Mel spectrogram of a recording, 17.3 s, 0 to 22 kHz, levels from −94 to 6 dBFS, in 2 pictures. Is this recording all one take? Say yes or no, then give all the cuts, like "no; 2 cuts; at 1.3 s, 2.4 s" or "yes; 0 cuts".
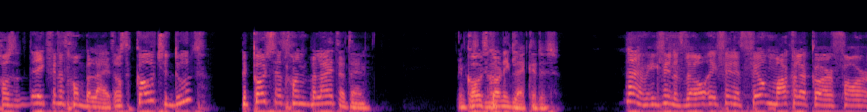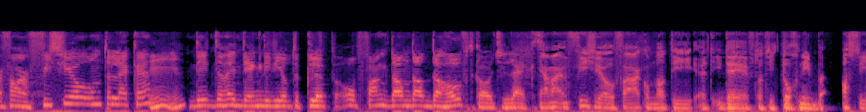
yes; 0 cuts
